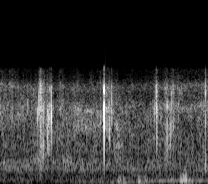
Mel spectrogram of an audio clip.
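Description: A few light footsteps and scuffs on rocky ground and rough stone steps.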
